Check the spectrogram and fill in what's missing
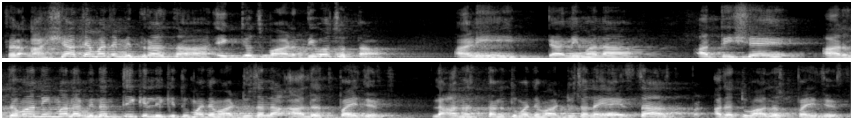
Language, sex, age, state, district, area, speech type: Marathi, male, 30-45, Maharashtra, Satara, urban, spontaneous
